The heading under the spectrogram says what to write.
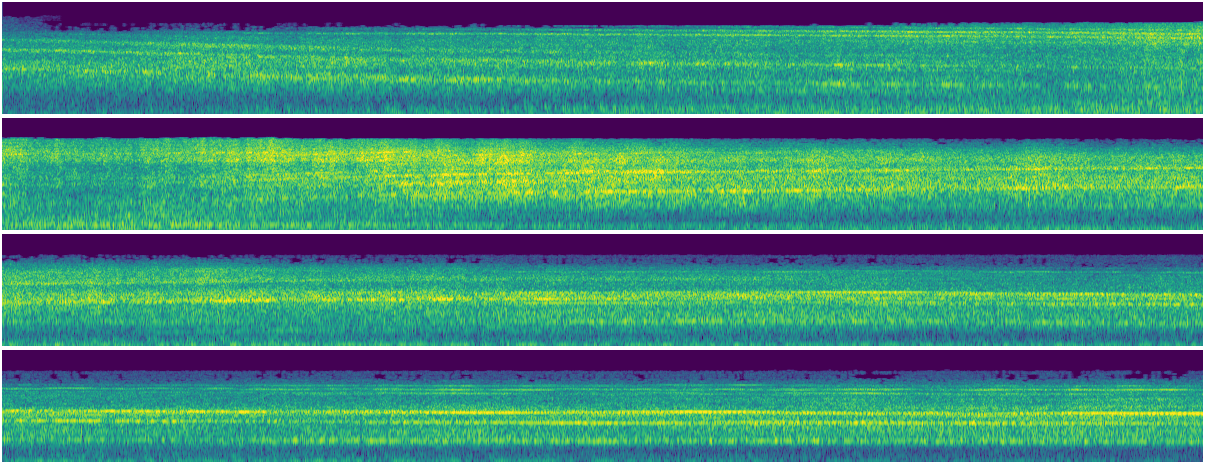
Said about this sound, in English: When the plane landed at John F. Kennedy Airport and taxied over to where you got off the plane, the doors opened and everyone just started getting off, and we kind of just milled in with the crowd getting off the plane.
